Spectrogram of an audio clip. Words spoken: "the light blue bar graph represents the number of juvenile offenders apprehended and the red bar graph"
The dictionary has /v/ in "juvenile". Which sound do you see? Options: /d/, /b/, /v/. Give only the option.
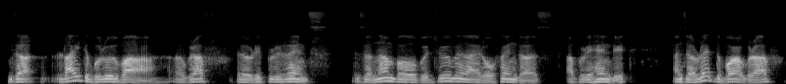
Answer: /b/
